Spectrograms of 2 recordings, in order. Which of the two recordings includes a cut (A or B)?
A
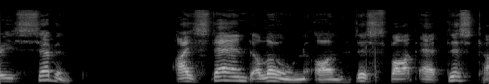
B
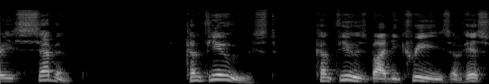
A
